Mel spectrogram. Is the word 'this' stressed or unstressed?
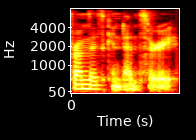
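unstressed. The word 'this' is not given special stress. There is no layoff from the condensery in general.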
